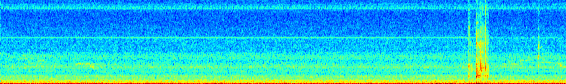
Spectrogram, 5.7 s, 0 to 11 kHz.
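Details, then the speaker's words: ICP 3-ton 5-speed inverter heat pump, newly installed outdoor unit with no contactor or run caps, running and ramping down: steady low compressor and fan drone, no rattles or squeals, normal running; takes about 5 minutes to start working after power-on. "So we'll let it ramp back down. So from the time you turn power back on, it takes about 5 minutes for the unit to start up and get working."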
